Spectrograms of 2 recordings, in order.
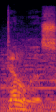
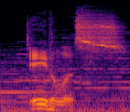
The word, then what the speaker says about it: Daedalus: Daedalus. Assume some media that pronounced it Daedalus a long time ago, even though it's A first. I think I said it wrong for most of Hades.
